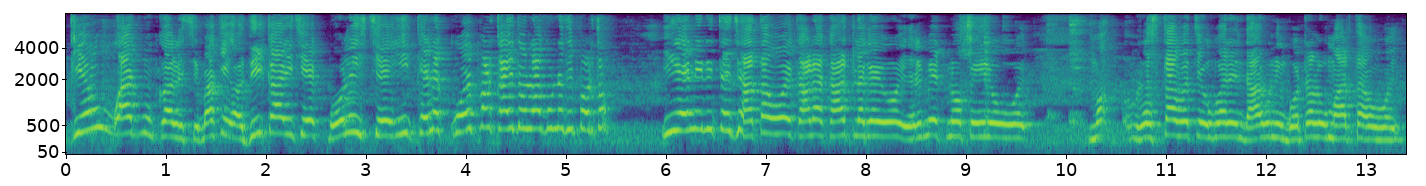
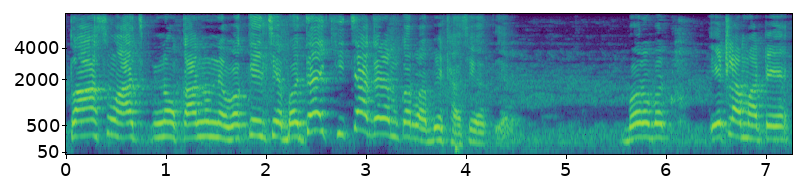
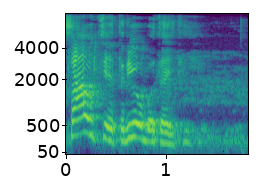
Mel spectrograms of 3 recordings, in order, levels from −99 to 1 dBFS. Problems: continuous background conversations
